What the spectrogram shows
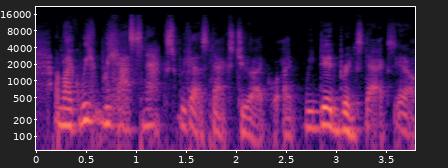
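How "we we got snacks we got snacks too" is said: mock flustered, breathy, embarrassed near-whisper, tripping over words. Retelling apologizing to a mom who shared food: retelling own embarrassed reply. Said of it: "embarrassed that she thinks we're a bad parent".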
